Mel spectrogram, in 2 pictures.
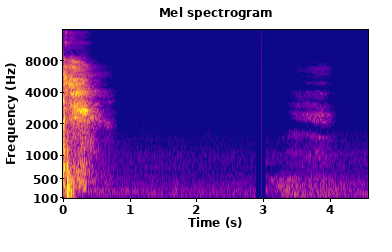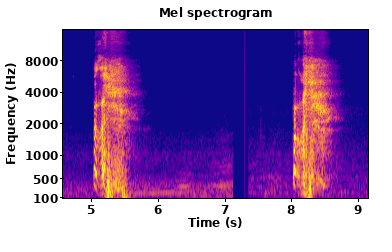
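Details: Boy with allergies sneezing: three sharp, hissing sneezes, each a sudden loud burst that fades quickly, with quiet breathing between them.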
